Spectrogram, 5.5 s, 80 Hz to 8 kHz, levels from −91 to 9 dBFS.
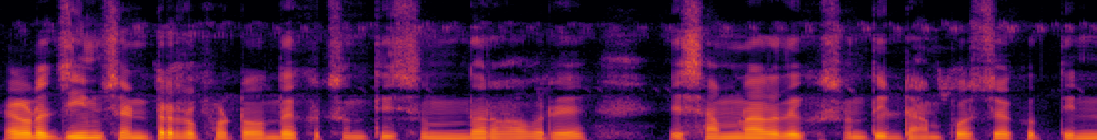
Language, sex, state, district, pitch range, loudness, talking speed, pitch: Odia, male, Odisha, Malkangiri, 105-115 Hz, -21 LUFS, 155 wpm, 110 Hz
